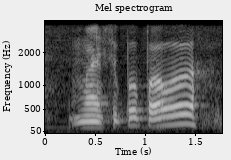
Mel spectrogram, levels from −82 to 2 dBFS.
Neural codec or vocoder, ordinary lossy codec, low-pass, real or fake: none; none; 3.6 kHz; real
